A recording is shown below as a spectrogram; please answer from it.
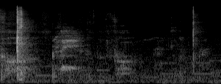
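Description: A sharp plastic click about a fifth of a second in as a plastic ruler is set down on a desk, followed by softer handling sounds and a small tick near the end.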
